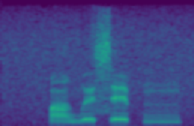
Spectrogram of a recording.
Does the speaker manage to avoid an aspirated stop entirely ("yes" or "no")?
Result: yes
